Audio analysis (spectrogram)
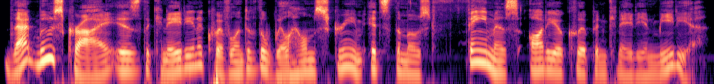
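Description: A man with a very lively, swooping delivery and a mid-pitched voice hosts a comedy podcast. He reads scripted material with asides, mock-earnest and tongue-in-cheek, in a close, dry recording. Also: dry recording. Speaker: podcast host reading listener mail. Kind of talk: scripted comic narration with asides.

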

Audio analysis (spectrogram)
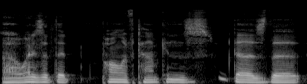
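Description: A middle-aged man chatting casually on a panel, telling things in an enthusiastic, halting way. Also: on the low side, completely flat delivery, mellow, no echo, studio quality.

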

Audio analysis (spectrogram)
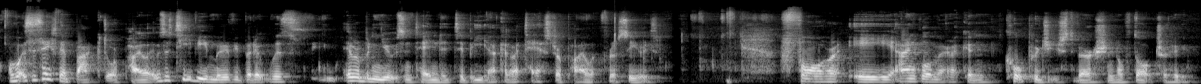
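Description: A man with a husky, slightly hoarse voice, a podcast guest chatting casually, hesitant and full of fillers. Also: lively intonation, brisk, poor audio. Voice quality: husky, lower than usual. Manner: rambling, hesitant with many fillers. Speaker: podcast guest, comics critic.

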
